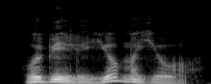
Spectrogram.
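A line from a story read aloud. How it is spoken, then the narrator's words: Muttered. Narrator (Russian): пробормотал Сережка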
